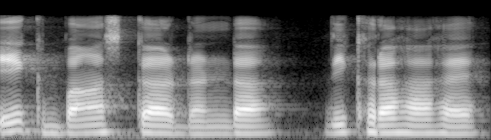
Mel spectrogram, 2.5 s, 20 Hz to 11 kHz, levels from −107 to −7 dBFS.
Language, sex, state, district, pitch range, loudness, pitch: Hindi, male, Jharkhand, Ranchi, 125-140 Hz, -17 LUFS, 130 Hz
